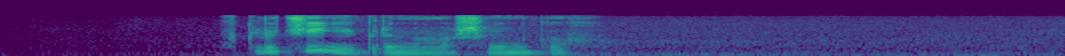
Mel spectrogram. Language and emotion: Russian, sad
